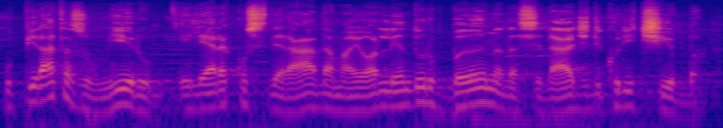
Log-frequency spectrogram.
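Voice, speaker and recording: A man's voice: low voice, lively intonation, fast talker, soft background music. A man, a researcher explaining history in a TV interview. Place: small indoor restaurant room. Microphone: handheld microphone.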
